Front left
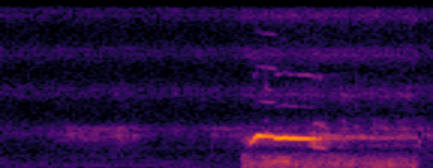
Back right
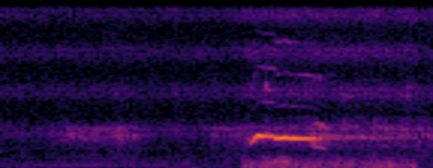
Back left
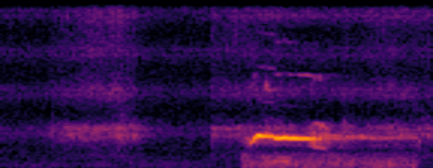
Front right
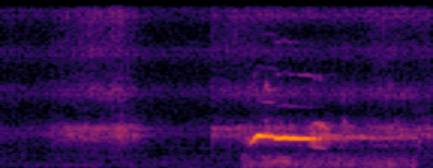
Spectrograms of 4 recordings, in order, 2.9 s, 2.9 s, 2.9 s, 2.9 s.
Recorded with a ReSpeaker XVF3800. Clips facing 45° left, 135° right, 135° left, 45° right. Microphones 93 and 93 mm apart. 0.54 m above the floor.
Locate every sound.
1.6 s a bird: 65° left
